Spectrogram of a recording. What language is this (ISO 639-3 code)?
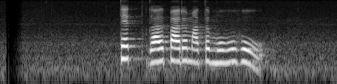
sin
